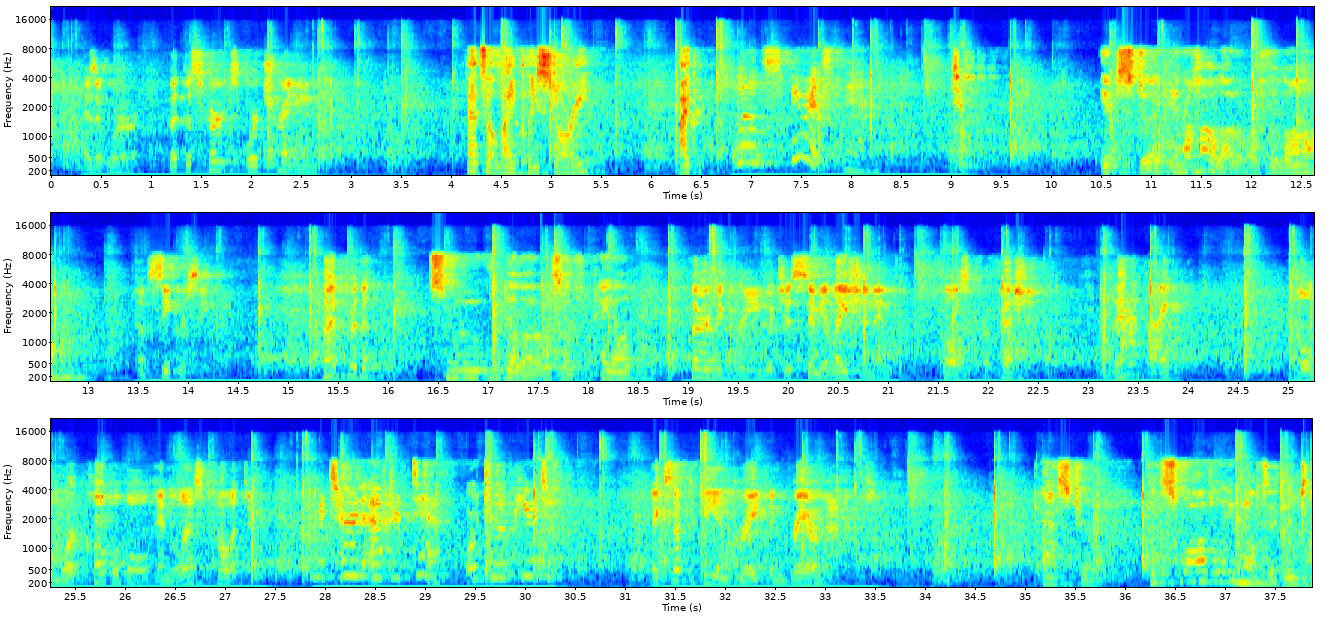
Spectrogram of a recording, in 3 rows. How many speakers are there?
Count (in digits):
4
